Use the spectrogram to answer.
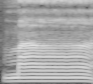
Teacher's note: Ini dibaca tabi'i, yaitu panjangnya satu alif atau dua harakat atau dua ketukan, ma, seperti itu.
